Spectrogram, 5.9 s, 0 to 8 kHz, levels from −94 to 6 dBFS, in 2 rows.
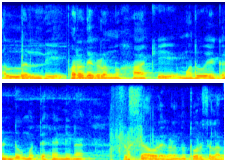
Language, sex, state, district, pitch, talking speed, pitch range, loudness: Kannada, male, Karnataka, Shimoga, 115 Hz, 90 wpm, 105-125 Hz, -21 LUFS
